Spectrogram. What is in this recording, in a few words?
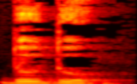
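"dodo", Nigerian Pidgin, male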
